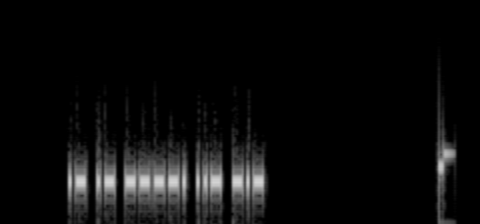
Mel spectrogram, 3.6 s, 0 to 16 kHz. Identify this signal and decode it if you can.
Morse code, heard as a keyed tone, about 42 wpm, 700 Hz. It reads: AA9UK
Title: USA Call Signs - 5 Characters - 3x Character Spacing - 45wpm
